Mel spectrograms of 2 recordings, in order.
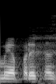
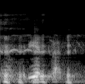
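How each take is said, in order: First: The second syllable is a plain 'pre' sound. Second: The second syllable has the diphthong 'prie'. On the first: The speaker calls it wrong. "los zapatos no me apretan" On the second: The speaker calls it right. "sino me aprietan"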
